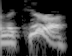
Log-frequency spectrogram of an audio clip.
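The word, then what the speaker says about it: Nakiri: And again, this is a Nikita knife. Nikita. They call it the T, the R is pronounced like a T.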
